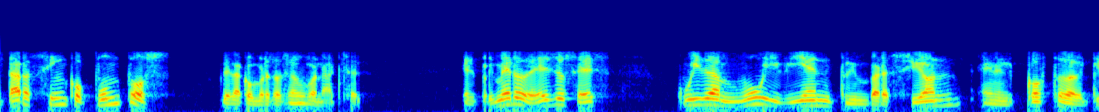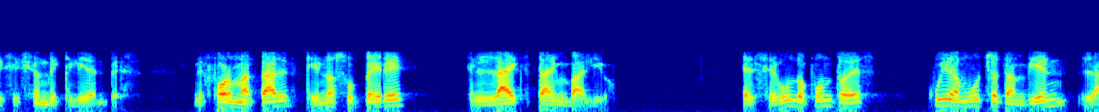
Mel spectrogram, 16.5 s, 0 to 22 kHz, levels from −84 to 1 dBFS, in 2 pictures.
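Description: Speech carried throughout by the GSM full-rate codec: the band is confined to roughly 300 Hz to 3.5 kHz, and a plainly audible buzzy, gravelly roughness comes from coarse pulse-train excitation of a vocal-tract model, consistent with the 13 kbps full-rate coder.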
